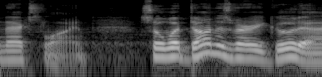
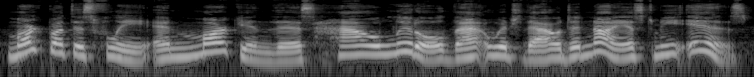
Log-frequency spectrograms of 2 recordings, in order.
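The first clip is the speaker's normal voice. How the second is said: higher, slow recitation through the line break; poem reading; 5 semitones higher than usual. Shown as a demonstration. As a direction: carry the verse on to the end stop. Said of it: "see there".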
